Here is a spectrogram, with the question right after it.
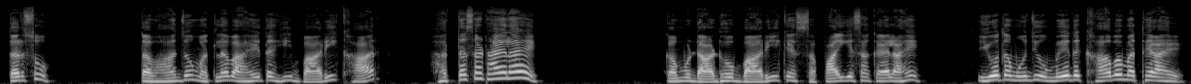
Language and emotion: Sindhi, surprised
